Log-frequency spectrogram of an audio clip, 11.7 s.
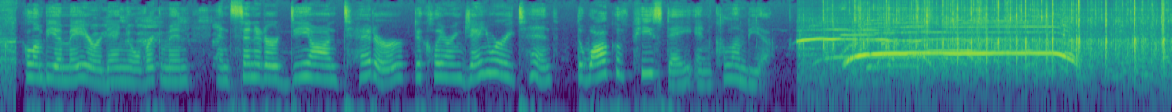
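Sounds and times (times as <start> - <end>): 
speech: 0.2 - 7.8
large crowd cheering and applauding: 7.9 - 11.7
sustained whoop: 8.0 - 10.8.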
